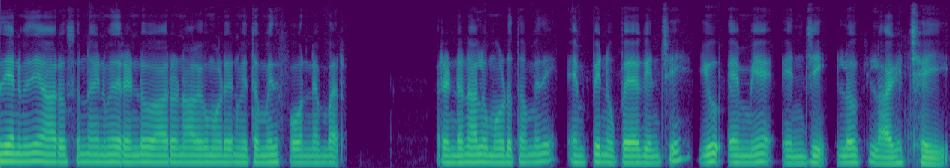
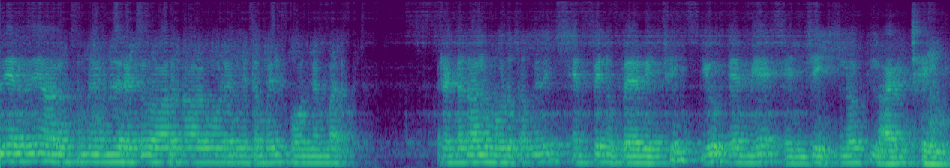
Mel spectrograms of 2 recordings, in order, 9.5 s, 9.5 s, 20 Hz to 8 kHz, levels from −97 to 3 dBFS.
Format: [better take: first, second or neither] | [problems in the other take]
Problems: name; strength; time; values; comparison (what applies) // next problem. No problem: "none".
first | noise reduction (neural separator model SepFormer DNS4)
